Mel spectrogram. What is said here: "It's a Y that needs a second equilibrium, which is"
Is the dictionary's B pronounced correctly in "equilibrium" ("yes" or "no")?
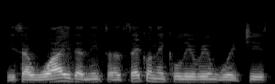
no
